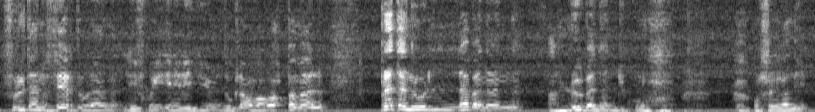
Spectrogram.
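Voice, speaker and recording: A man teaching vocabulary from an invented language in a casual lesson, reading word lists and pausing often with fillers. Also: sits high, darkish tone, a little hiss or hum, poor audio. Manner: reads word lists, hesitant with many "euh". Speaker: conlang teacher.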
